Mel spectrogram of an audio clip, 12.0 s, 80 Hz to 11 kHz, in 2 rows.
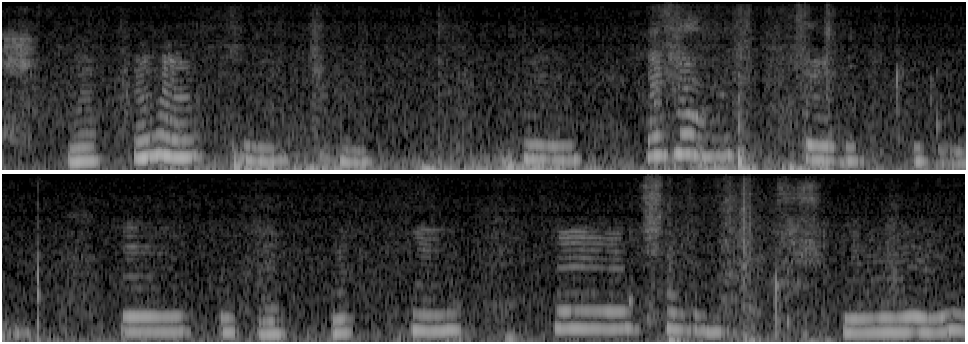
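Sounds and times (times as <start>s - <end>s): girl humming: 9.5s - 10.5s, 11.3s - 12.0s.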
